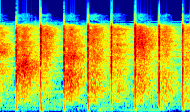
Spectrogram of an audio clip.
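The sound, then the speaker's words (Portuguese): Steady hand clapping, about eight sharp claps at an even, brisk pace, sounding like a single person applauding over a soft background hiss. “Aplausos.”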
